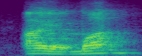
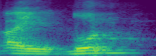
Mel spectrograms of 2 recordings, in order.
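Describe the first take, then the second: First: The word ends with the vowel a. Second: The word ends with the vowel u. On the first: The speaker calls it right. "fathatain aidon" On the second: The speaker calls it wrong. "bukan aidun"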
